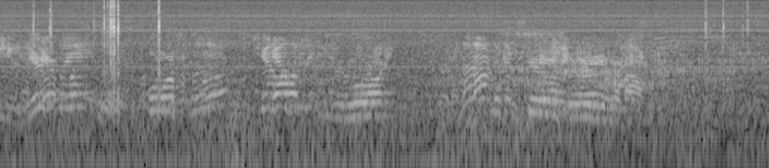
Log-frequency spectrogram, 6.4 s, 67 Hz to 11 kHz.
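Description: Unclear voices talking throughout, over a steady low drone from the distant engine of a Van's RV-4 light aircraft flying aerobatics.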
